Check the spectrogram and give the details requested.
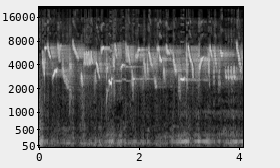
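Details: Loud, dense song of a blacktrod, a bird valued by Indonesian song-bird keepers for its hard, tight delivery; unbroken rapid stream of high piercing whistles, quick downslurs and upsweeps throughout, with a faint low hum beneath.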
